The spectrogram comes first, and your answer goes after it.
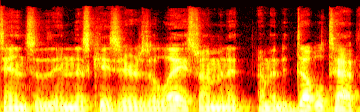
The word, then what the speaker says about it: Airs LA: also Enjoy let your Joe Airs LA Durkin know experience. that he should change that in the data page. Because VoiceOver is pronouncing it Airsla instead of Airs LA.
